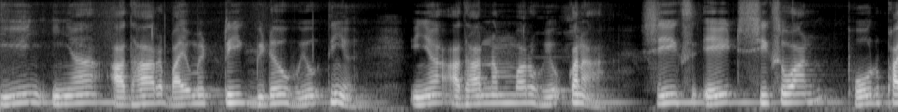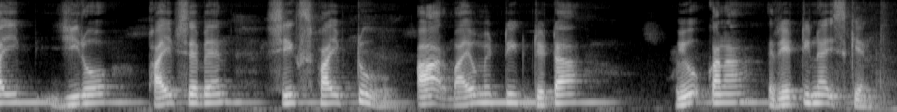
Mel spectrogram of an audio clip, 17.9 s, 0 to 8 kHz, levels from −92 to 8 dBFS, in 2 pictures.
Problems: none marked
